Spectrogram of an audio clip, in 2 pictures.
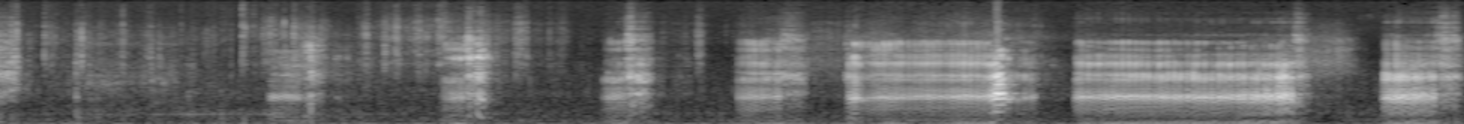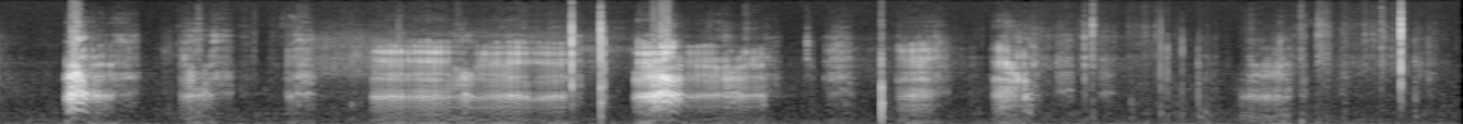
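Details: Playful dachshund growling while biting, with longer rasping grumbles around the middle, choppy bursts elsewhere, and scattered sharp clicks and knocks.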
